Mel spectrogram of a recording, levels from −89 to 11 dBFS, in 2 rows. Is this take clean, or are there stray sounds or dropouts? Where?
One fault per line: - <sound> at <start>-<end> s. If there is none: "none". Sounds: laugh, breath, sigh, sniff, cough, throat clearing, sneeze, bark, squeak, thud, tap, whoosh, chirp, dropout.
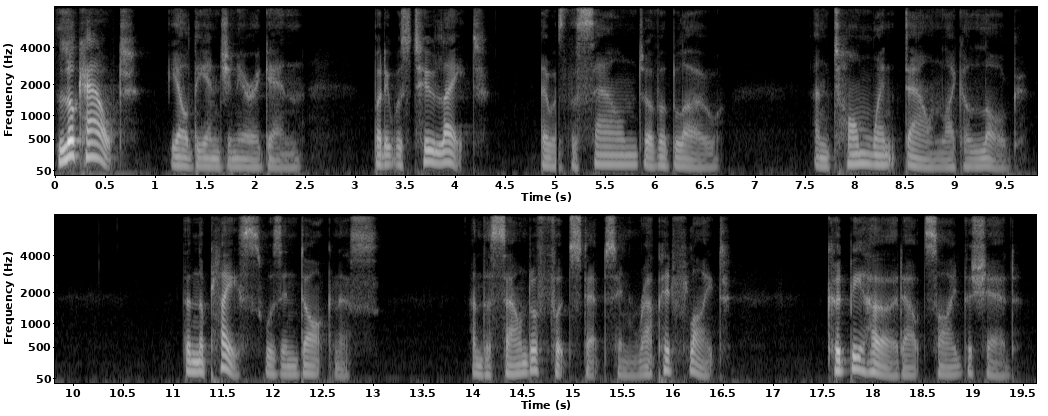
- dropout at 5.0-5.0 s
